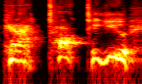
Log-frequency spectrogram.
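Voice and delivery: usual speaking voice

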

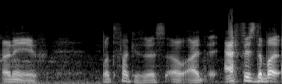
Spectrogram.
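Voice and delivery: ordinary talk

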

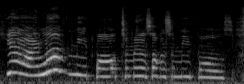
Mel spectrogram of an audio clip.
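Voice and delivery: very high cartoon voice; squeaky falsetto. Teen girls ordering meatballs, squeaky falsetto. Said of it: "They're like".

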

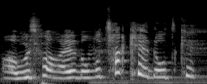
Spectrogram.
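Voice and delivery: ordinary talk

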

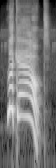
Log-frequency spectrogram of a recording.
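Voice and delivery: high, loud warning cry; warning shout. A narrator's reading. Annabeth warning Percy of a stinger, shouting.

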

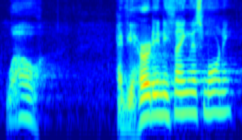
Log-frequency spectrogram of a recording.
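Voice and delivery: ordinary talk, nothing marked

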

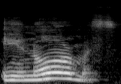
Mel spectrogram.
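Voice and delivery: enormous said very slowly and loud; slow model word. Shown as a demonstration. Teacher modeling enormous slowly for students. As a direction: stretch enormous syllable by syllable. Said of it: "again، enormous".

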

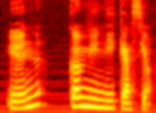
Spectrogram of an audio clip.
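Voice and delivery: "Communication" smoothly in French; French pronunciation. Shown as a demonstration. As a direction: model "Communication" with French vowels and nasal ending. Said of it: "How would you say it?".

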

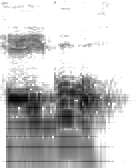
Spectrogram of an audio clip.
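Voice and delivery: normal talking voice

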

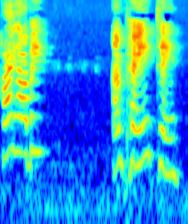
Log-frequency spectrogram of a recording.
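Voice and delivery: loud, high call to husband. Real, not acted. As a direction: call out brightly across the room. Calling out to husband arriving.

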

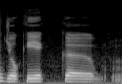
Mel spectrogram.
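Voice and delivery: ordinary delivery

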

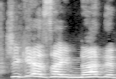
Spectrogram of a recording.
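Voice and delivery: high, loud laughing delivery; real laughing. Real, not acted. Vlogger laughing about the girl who just sits there, laughing. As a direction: laugh through the words. Laughing over silent cast member.

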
